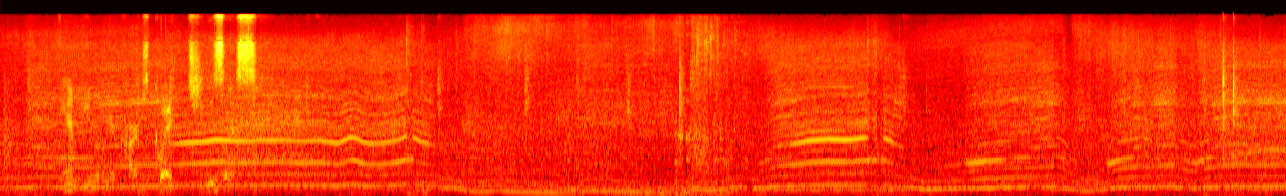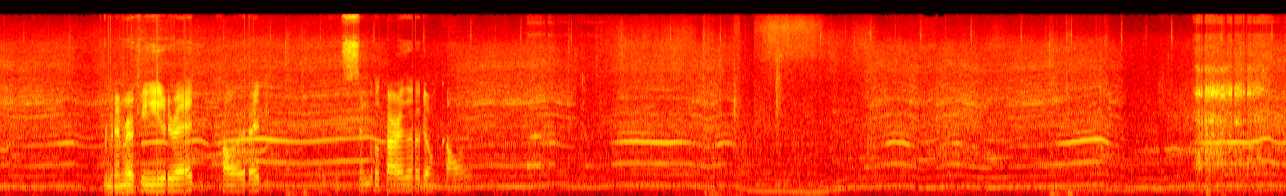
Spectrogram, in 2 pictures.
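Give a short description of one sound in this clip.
A racing car engine revs and whines, rising and falling as gears change.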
